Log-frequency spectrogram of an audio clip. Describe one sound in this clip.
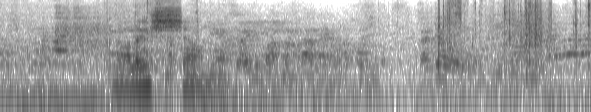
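Paper wrappers crinkle and rustle.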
